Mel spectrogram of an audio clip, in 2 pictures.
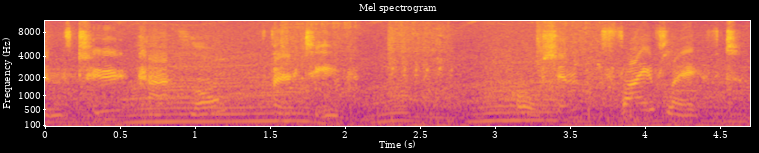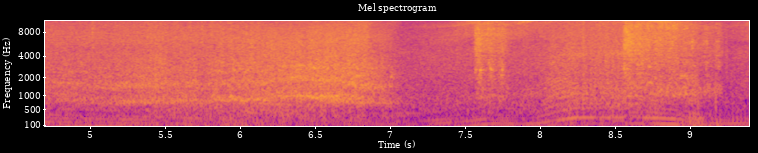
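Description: A rally car engine roars and revs up and down as gears shift.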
